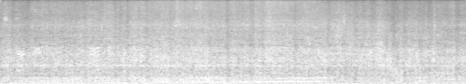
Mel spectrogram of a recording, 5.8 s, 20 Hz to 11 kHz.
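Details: Porsche 987 Boxster 2.7L 239 hp, 2004-05, RHD, 94,139 miles: engine runs with a low, uneven rumble and a loose, irregular clatter riding on it; rattle from the engine, cause not stated.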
